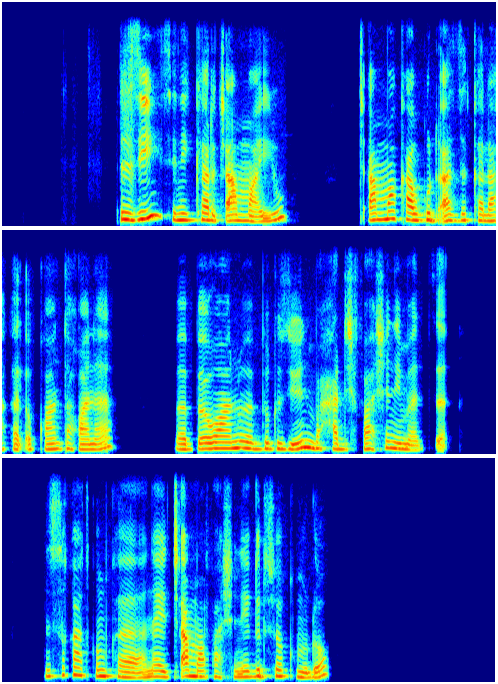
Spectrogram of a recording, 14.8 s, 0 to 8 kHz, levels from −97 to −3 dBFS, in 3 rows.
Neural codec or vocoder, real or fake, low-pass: none; real; 7.2 kHz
